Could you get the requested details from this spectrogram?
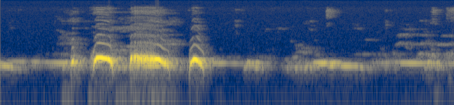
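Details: Female spotted dove call meant to stir a silent male; one clear three-note coo phrase with a long, rough middle note, followed by quiet, low, wavering murmuring.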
